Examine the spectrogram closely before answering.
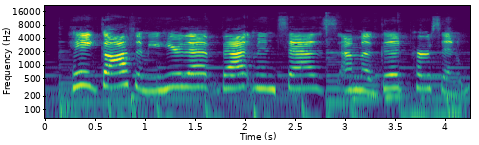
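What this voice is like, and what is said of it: Attempted New York accent drifting Southern. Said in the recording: “I could not do a New York accent off the top. Like, I tried, but then it went southern.”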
